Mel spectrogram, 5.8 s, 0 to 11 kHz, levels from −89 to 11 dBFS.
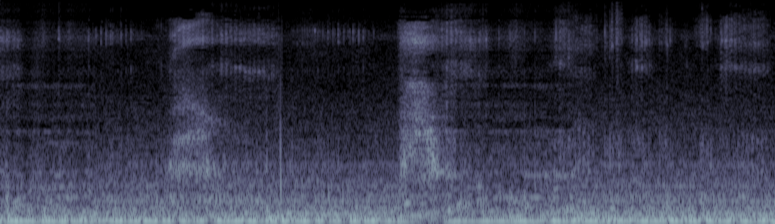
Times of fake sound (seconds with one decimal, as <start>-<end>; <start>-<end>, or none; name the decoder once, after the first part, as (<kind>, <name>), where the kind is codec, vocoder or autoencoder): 0.0-0.7 (codec, SNAC); 3.0-4.3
